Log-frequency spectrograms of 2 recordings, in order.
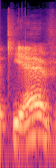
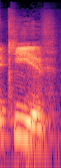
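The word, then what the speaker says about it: Kyiv: No Brasil todo mundo fala Kiev, né? Mas a pronúncia certa aí é Kiev.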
